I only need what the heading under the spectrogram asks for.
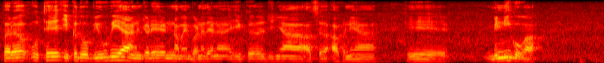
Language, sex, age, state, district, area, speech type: Dogri, male, 45-60, Jammu and Kashmir, Jammu, urban, spontaneous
